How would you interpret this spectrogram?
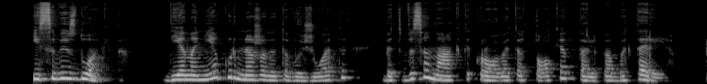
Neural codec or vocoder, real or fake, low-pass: none; real; 19.8 kHz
